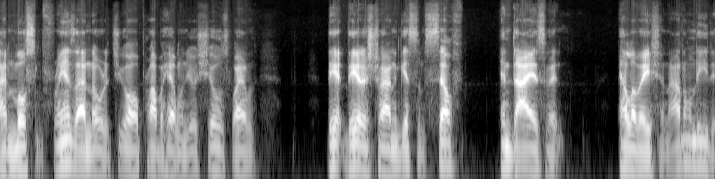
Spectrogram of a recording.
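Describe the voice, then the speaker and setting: A man with a fairly low voice talks very fast. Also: very clean recording, silent background. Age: 80s+. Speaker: former political campaign manager. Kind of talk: interview.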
